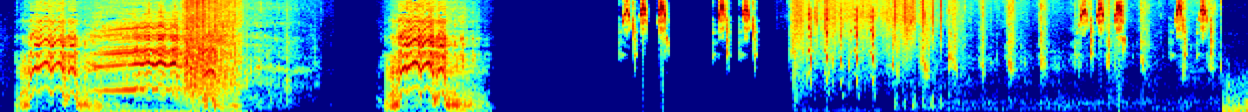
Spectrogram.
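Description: A horse whinnying twice, with two long pitched calls in the first five seconds. After that comes a scattered series of short, high clicks and chirps.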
